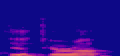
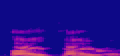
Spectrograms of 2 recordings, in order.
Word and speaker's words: Thyatira: let's move on to Thyatira. I pronounce it the Greek way. I know in America everybody says Thyatira, but it's I'm influenced here.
